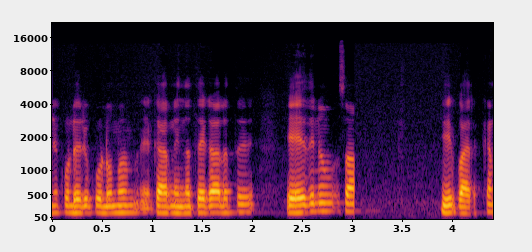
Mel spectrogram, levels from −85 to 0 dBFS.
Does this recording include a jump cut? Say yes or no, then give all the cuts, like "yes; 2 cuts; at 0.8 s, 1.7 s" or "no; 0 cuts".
yes; 1 cut; at 3.0 s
